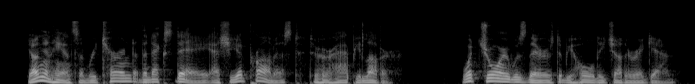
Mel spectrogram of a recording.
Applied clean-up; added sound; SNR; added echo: none; none; none; none.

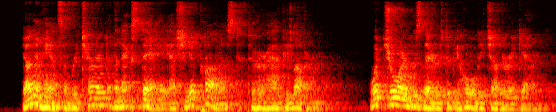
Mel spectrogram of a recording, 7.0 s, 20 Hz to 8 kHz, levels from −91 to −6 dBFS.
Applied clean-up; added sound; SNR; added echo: none; none; none; reverberation time 1.2 s.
